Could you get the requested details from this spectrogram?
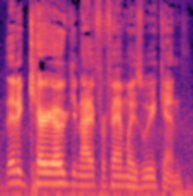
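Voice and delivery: ordinary talk

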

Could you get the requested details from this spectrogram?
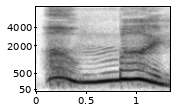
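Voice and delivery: high, loud breathless oh my; catching her breath. Acted. Cancer gasping in awe at the pearl. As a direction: catch your breath in wonder. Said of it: "she caught her breath".

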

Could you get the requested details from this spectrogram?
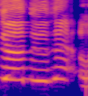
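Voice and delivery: high, loud nonsense mimicry; silly high-pitched taunt; mocking imitation. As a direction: squawk it back mockingly like the meme. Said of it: "it was like the SpongeBob meme".

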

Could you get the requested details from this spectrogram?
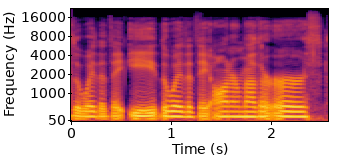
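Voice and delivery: ordinary delivery

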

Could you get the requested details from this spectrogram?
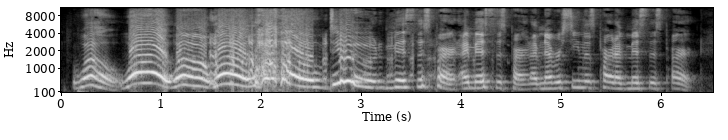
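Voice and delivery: loud, high outburst of astonishment; real shocked surprise. Real, not acted. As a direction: cry out in disbelief, then ease off slightly. Startled by an unexpected verse while reading.

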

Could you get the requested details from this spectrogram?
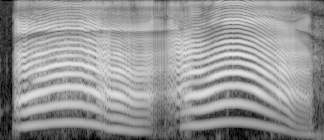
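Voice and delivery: high yelping ah ah; pained cries. Retold or imitated. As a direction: yelp like a wrestler getting cut. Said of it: "That's the noise he definitely makes when he's cut".

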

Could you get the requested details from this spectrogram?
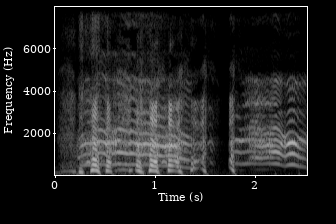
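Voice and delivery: a huge, high, screaming burst of laughter; shrieking laugh. Real, not acted. Podcaster cracking up at the dinosaur sounds, shrieking laugh. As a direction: howl with laughter until it cracks.

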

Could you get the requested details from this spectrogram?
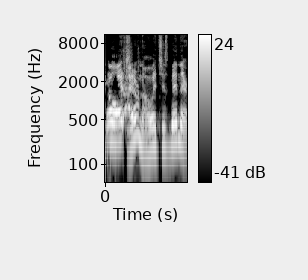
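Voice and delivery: a light imitation of his carefree wife; wife's voice. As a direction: brush it off like it's nothing. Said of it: "she's like".

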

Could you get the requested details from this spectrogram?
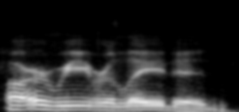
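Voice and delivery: high, slow mock-innocent voice; mock question. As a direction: ask like a worried cousin. Mocking Iceland app slogan.

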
